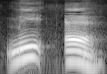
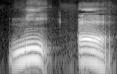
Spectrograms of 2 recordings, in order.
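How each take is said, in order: First: A glottal stop follows the i vowel. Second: A glottal stop follows the i vowel.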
